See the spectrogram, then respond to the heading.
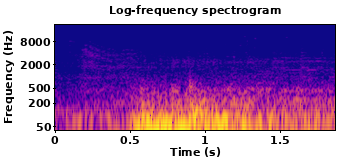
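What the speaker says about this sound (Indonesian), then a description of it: "tiba-tiba ledakan bom terjadi di toko pakaian." A bomb blast tears through a clothing shop in an action film scene, a loud low rumbling burst that swells after a brief quiet start and keeps roaring with debris-like noise to the end.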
